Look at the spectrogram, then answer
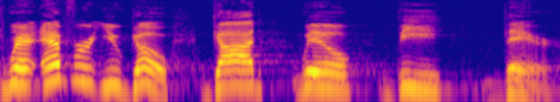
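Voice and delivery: slow, loud, each word weighed; preacher landing the verse; drawn-out proclamation. Acted. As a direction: stretch out the promise.

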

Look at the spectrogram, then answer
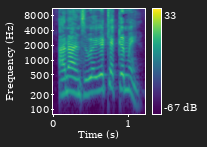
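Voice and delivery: loud, fast panicked call; alarmed shout. Acted. Tied-up snake calling out to Anansi, loud and fast. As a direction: blurt it out suddenly worried.

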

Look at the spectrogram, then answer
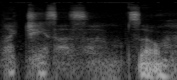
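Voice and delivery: soft whispered aside. Real, not acted. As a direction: drop to a whisper.

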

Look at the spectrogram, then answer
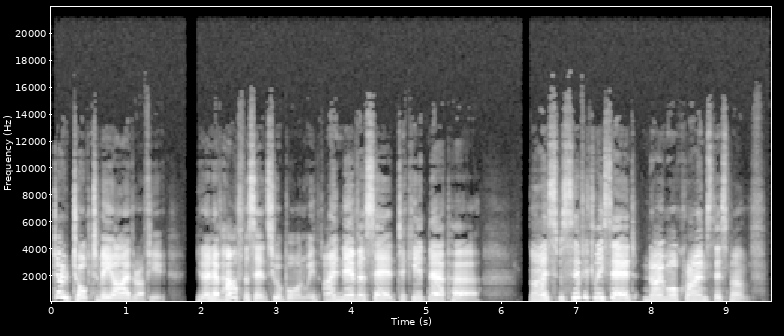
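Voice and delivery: Ma scolding her werewolf sons, loud and exasperated; scolding mother. Acted. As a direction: tear a strip off them.

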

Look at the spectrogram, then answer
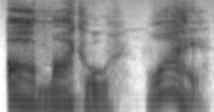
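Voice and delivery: slow, drawn-out imitation of dismay; horrified mum. Mum hears her son has quit, imitated horrified dismay. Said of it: "She was horrified".

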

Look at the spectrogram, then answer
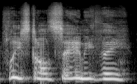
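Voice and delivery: high-pitched pleading wife. Retold or imitated. Wife begging husband to stay out of it, pleading.

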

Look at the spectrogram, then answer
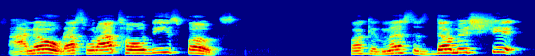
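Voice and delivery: loud, high country-bumpkin voice, scandalized; a gossipy old farmer jumping to conclusions; hillbilly farmer Cletus. Acted.

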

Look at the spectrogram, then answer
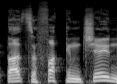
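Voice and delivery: ordinary delivery

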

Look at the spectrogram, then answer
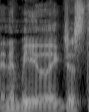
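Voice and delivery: ordinary talk

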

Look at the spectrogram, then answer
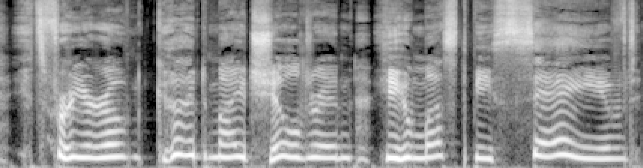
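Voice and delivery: high, very slow sing-song menace; sweetly menacing, draw it out slowly; creepy sweet old lady. Retold or imitated. Psycho old lady to her victims, slow creepy sweetness. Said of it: "She's like".

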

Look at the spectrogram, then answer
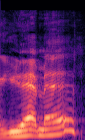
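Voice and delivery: high, loud mock disbelief; retold incredulous teasing; teasing question.

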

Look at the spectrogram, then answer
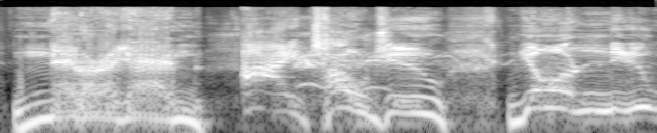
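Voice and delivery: high, hammed-up outraged telling-off; imitated furious rant, rising high; mock scolding. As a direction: scold like an exasperated colleague losing it. Acting colleague's scolding after show.

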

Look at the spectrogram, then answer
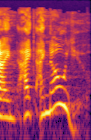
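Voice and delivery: soft, understanding "I know you"; hushed and accepting; without condemnation. Acted. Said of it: "He's not saying ... with condemnation".

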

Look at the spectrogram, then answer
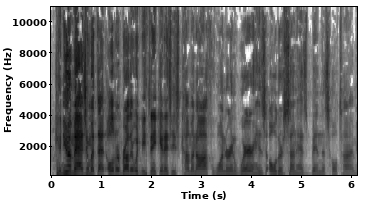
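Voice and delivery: ordinary talk

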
